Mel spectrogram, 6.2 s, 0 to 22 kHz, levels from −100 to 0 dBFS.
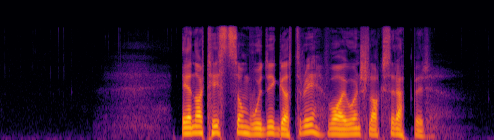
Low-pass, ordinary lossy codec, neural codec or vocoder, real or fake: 10.8 kHz; none; none; real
